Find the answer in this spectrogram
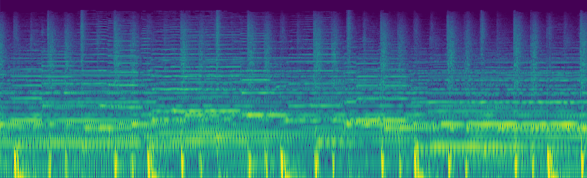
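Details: Bowed violin music with a steady rhythmic beat throughout, and no animal voices audible.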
